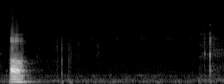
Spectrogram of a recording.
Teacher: मध्य स्वर यानी कि जिस स्वर का उच्चारण करते हुए हमारी जो जिह्वा है, हमारी जो जीभ है वो मध्य भाग में रहती है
